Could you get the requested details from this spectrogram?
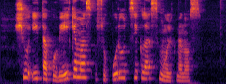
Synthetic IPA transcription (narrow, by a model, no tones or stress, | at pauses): ʃʲuːʔiːt̪ɐkuːʋʲɛɪkʲɛmɐsːʊkuːɾʲuːt̪sʲɪklˠɐsmʊlʲkʲmʲɛnos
